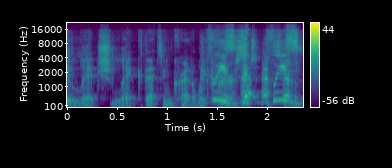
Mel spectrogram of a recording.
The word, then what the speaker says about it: lich: everywhere at sassy Lich Lich like the undead thing um I heard people say lick you can also say it like that if you want I won't stop you um if you want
